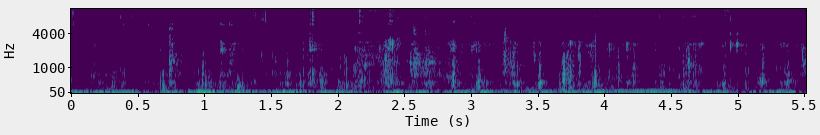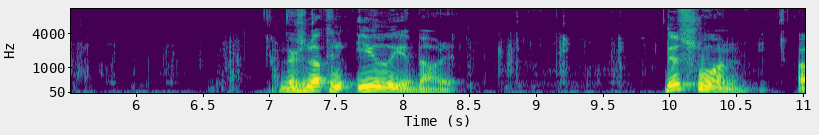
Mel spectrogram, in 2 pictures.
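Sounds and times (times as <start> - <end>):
person chewing food: 0.0 - 11.0.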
